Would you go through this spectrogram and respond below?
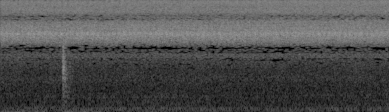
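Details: Kyoto cicadas in summer rain, Japan, keep up a bright, unbroken high-pitched whine. A single brief snap sounds near the start.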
